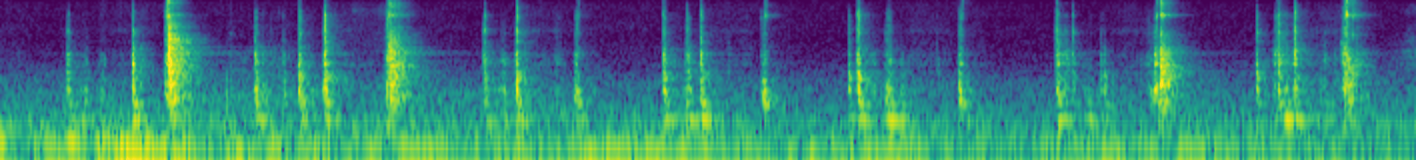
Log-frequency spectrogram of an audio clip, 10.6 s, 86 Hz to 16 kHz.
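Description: Irregular sharp metallic clicks of a wrench working the clutch cable adjuster on a 1974 Harley-Davidson Shovelhead. The adjuster threads are tight and being worked clean as it turns.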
